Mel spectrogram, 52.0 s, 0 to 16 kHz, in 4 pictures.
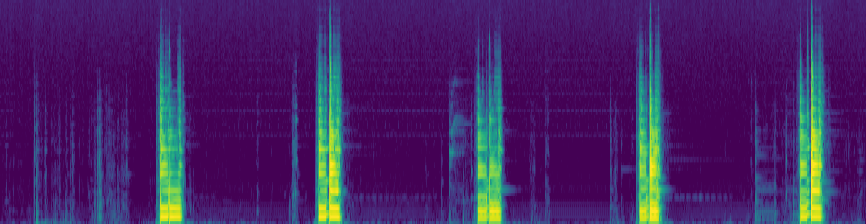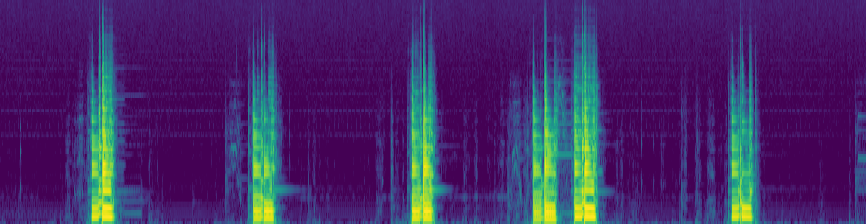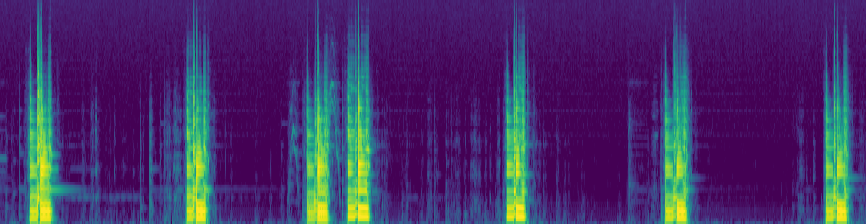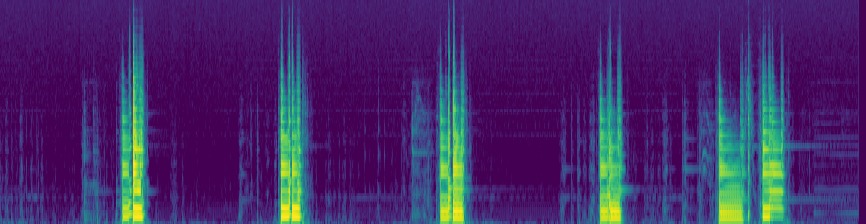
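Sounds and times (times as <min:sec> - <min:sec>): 
guitar pluck: 0:02.4 - 0:02.8, 0:04.8 - 0:05.2, 0:07.2 - 0:07.6, 0:09.6 - 0:10.0, 0:12.0 - 0:12.4, 0:14.3 - 0:14.8, 0:16.4 - 0:17.3, 0:19.2 - 0:19.6, 0:21.0 - 0:22.0, 0:24.0 - 0:24.4, 0:25.8 - 0:27.0, 0:28.8 - 0:29.2, 0:30.3 - 0:31.6, 0:33.6 - 0:34.0, 0:36.0 - 0:36.4, 0:38.4 - 0:38.8, 0:40.8 - 0:41.2, 0:43.2 - 0:43.6, 0:45.2 - 0:46.0, 0:48.0 - 0:48.4, 0:49.5 - 0:50.9.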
